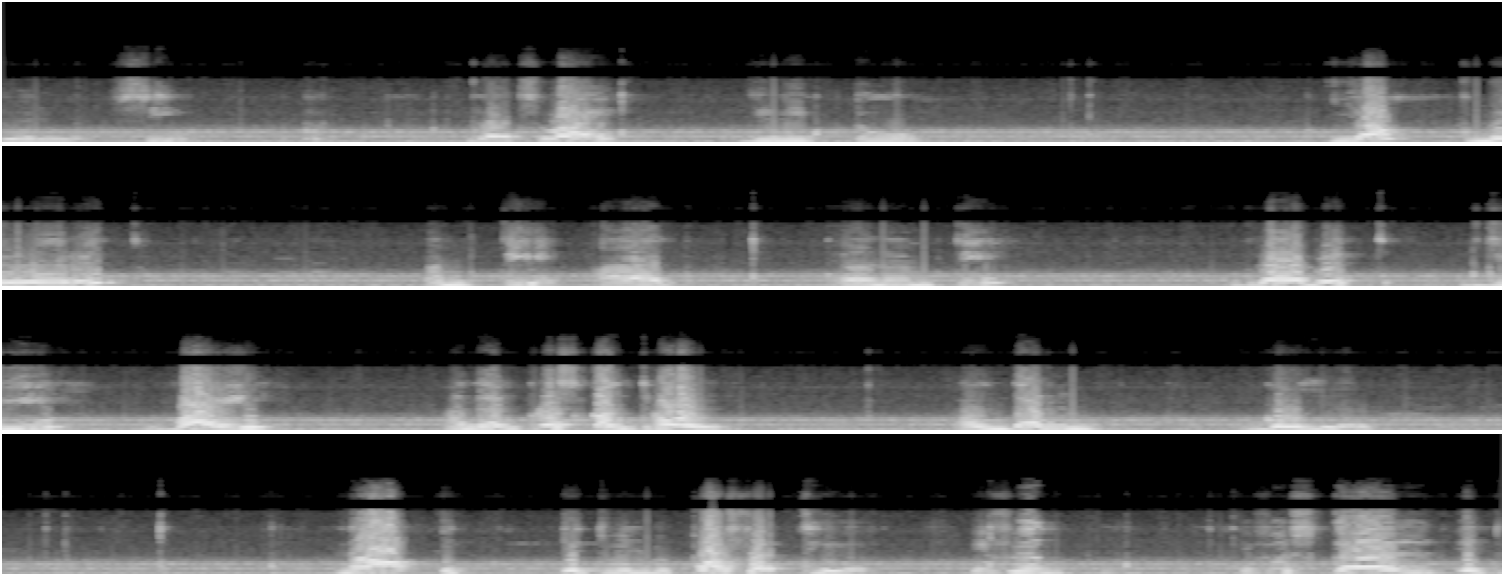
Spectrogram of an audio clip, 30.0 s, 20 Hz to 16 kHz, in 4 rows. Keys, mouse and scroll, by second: 2.3 ctrl+z, 2.8-3.3 scroll down 5, 3.1 middle click, 4.5-5.3 scroll up 2, 5.3 click, 7.2 shift+a, 11.2 middle click, 11.7-12.1 scroll down 3, 12.0 scroll up 5, 14.9 g, 23.0 scroll up 3, 23.3 middle click, 23.9-24.3 scroll down 4, 27.4 middle click, 28.5 right click, 29.3 click, 29.7 s.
